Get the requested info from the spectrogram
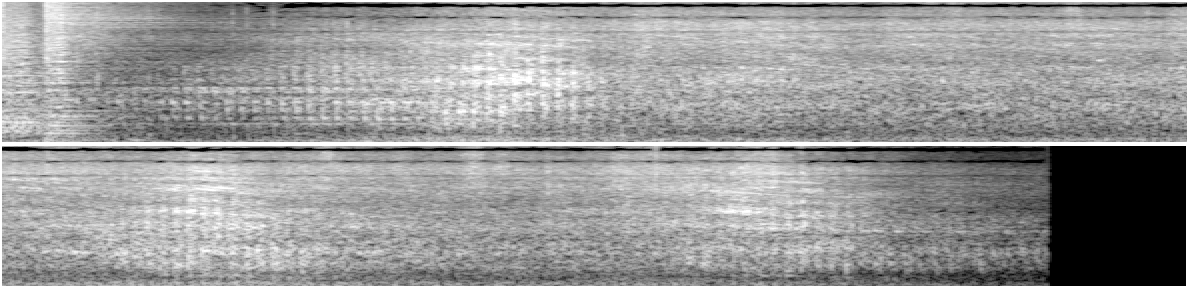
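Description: New Jersey Transit electric commuter train passing close by, its wheels rumbling on the rails and swelling louder and softer as the cars go past. The sound cuts off suddenly near the end.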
